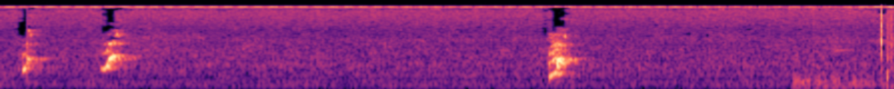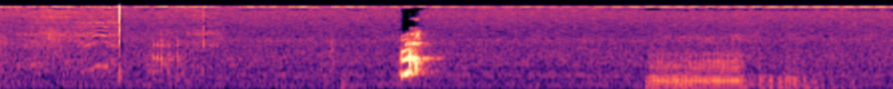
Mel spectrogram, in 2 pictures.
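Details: English Springer Spaniel dreaming during a nap, giving short muffled barks and yips in its sleep, about four soft bursts spread over nine seconds, with a woman speaking quietly between them.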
